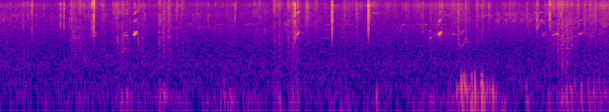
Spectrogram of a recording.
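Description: Eurasian bullfinches pecking at sunflower seeds on snow: a scatter of sharp, irregular clicks, with a few short high chirps from small birds. A brief low rumble comes a little before the end.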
